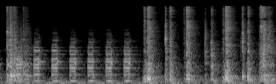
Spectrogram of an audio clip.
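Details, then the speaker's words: Gottlieb Countdown pinball with Pascal's Flippp P1-X4 3-tone sound board replacing the original sound board: quick run of about ten bright, evenly spaced, clean chime strikes for the thousands bonus; working normally. "that first time hearing the thousands bonus beautiful"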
